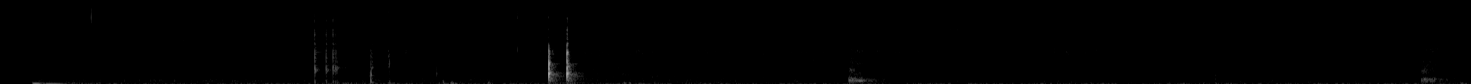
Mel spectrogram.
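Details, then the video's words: Healthy wintering honey bee colony answering a beekeeper's knock on the hive: a few sharp wooden knocks, then a soft, steady hiss swells within the hive and holds evenly to the end, with one later faint knock. "Звук нормально зимующей пчелиной семьи: пчёлы отвечают на стук пчеловода."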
